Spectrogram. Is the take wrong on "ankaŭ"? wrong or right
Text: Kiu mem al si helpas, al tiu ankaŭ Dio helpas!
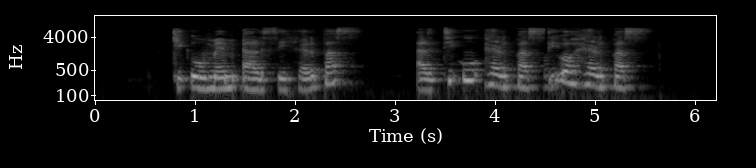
wrong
